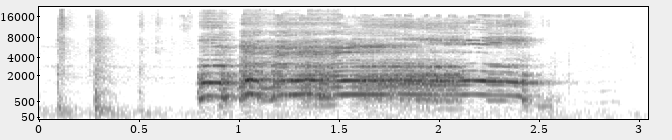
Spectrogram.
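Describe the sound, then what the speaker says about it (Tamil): A rooster gives one loud, close, drawn-out crow after a few soft clucks, with no talking over it. "கோழி கத்துறா பாருங்க."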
